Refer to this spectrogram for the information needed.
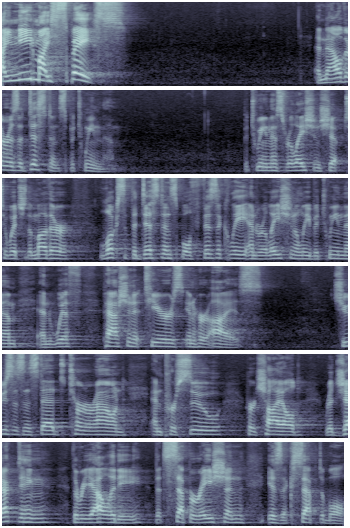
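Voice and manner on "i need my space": high, loud rebellious yell. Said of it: "and yells".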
